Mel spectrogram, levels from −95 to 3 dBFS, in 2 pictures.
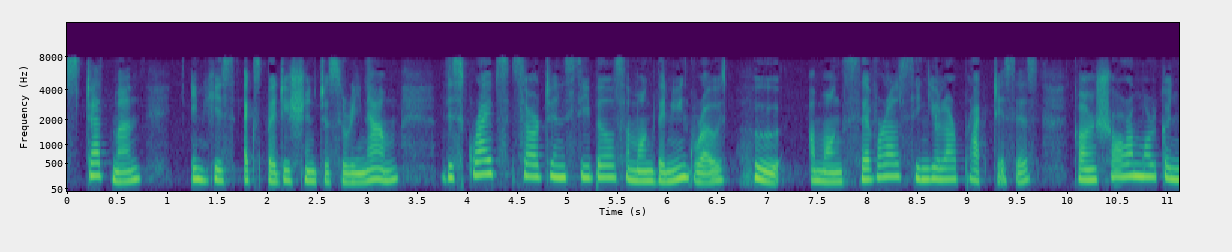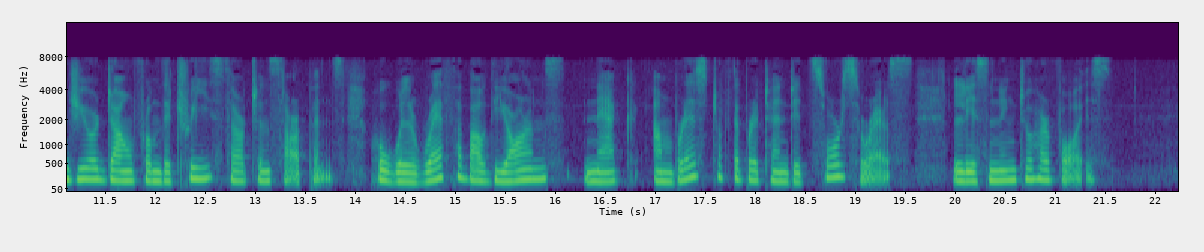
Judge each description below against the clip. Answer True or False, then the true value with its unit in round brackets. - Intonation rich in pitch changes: False (4.2 semitones)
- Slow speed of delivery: True (120 wpm)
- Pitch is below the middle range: False (180 Hz)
